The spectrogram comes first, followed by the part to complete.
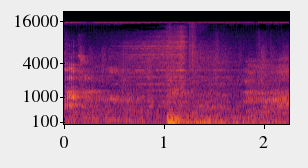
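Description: Pig grunting in a barn pen, with a loud low thump about a second in.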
